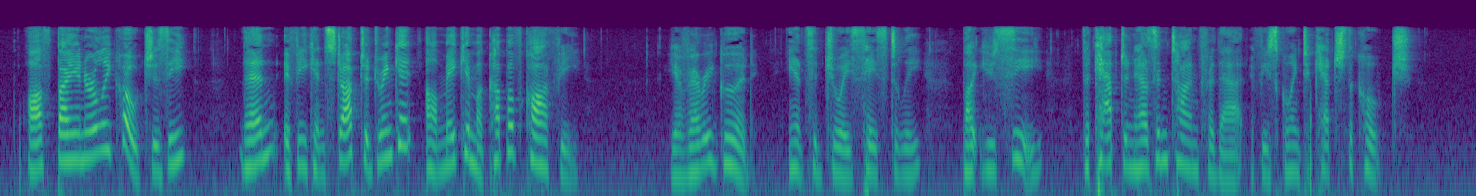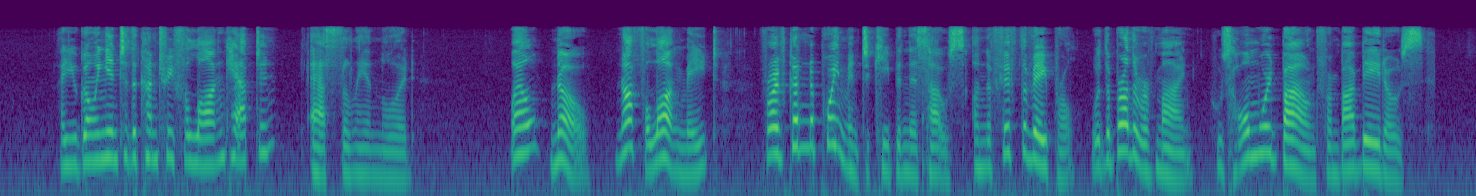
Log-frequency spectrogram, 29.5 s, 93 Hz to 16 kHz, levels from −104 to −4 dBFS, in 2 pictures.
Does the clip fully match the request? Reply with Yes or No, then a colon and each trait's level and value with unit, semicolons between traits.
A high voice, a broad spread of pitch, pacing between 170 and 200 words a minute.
Yes: high, 205 Hz; wide, 6.1 semitones; average, 175 wpm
